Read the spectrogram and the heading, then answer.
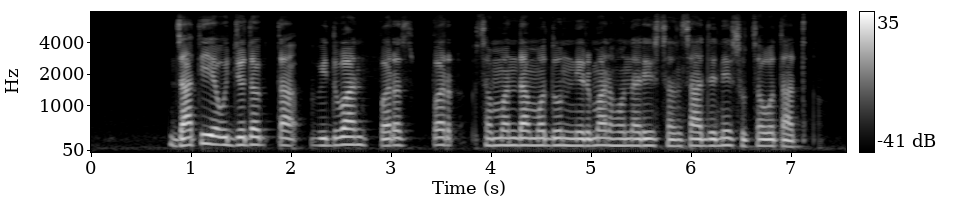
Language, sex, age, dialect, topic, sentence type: Marathi, male, 18-24, Northern Konkan, banking, statement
